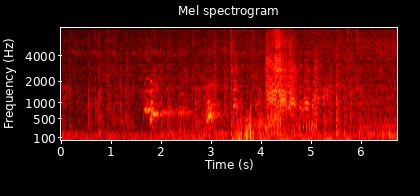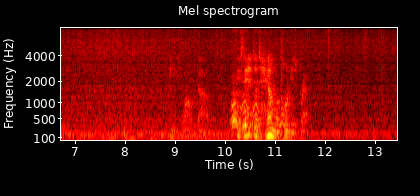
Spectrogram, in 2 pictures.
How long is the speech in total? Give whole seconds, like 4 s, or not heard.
3 s.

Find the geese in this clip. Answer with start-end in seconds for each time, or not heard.
3.4-5.2.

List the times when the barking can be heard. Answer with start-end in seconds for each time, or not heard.
1.6-3.5, 10.1-11.3.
